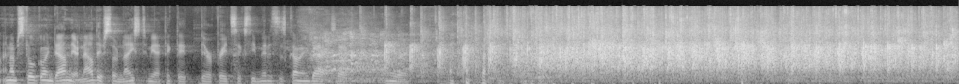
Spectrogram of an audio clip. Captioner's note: audience laughter and applause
